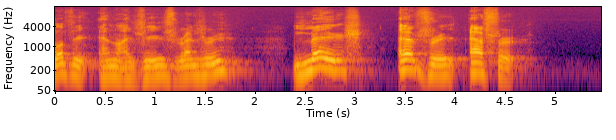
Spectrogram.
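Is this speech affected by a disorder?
Yes: tongue cancer surgery.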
